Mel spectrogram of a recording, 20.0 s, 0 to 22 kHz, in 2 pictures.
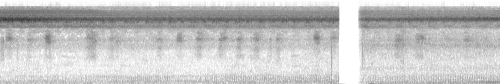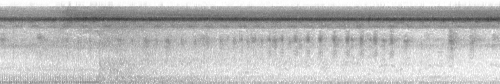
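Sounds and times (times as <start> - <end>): high-pitched insect trill: 0.0 - 6.6, 7.2 - 20.0
rapidly repeated frog calls: 0.0 - 20.0
low hum: 7.2 - 17.2.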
